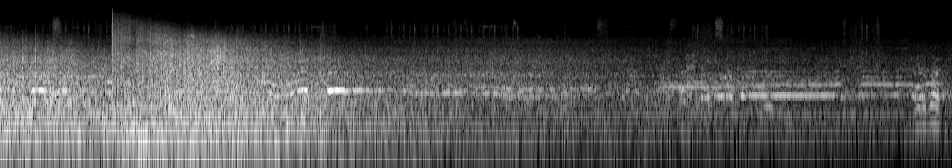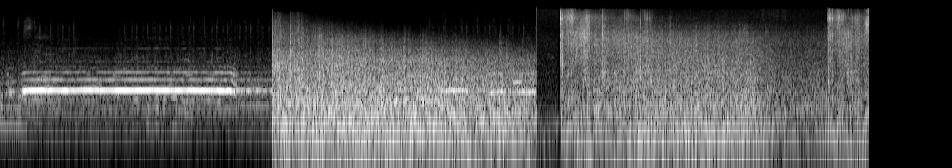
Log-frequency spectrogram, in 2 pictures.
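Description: Heavy explosions boom and rumble across a city.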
